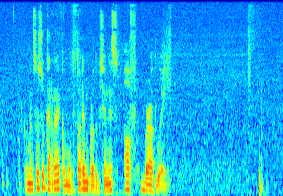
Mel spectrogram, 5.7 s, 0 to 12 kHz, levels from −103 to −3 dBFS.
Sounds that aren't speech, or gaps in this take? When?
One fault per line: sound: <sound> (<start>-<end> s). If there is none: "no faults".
no faults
